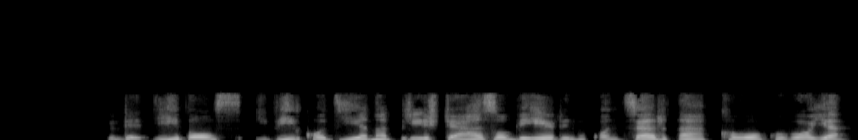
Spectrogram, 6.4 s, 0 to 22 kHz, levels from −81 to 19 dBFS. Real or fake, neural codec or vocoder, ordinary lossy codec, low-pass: fake; codec, 16 kHz, 0.8 kbps, ZipCodec; MP3, 48 kbps; 7.2 kHz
